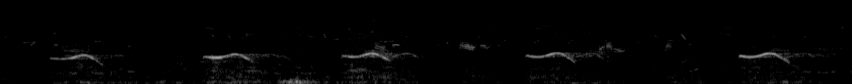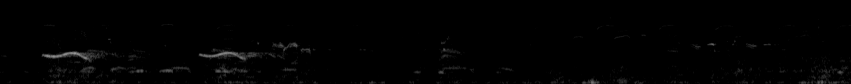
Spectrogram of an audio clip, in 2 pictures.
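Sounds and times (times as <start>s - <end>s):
wavering whistled bird notes: 0.0s - 8.3s, 8.9s - 13.2s
soft low bird calls: 0.0s - 17.0s.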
